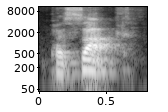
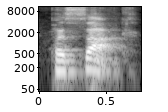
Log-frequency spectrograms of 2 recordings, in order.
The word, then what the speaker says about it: Pesach: Pesach. Excellent, right? Pesach, which means Passover in the Hebrew.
